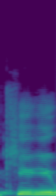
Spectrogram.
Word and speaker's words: queue: So again, the QU word's taking the K sound, Q, and it's just one syllable, Q.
